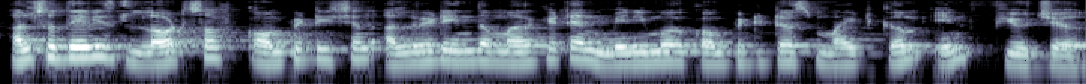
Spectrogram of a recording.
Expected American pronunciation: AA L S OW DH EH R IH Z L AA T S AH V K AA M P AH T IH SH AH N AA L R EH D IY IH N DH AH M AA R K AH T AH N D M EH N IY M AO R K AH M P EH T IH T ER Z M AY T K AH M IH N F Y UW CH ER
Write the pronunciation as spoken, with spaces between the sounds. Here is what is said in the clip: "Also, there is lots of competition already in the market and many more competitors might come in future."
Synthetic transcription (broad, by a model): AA L S OW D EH R IH Z L AA T S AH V K AA M P AH T IH SH AH N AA L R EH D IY IH N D AH M AA R K AH T AH N D M EH N IY M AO L K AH M P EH T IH T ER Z M AY T K AH M IH N F Y UW CH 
